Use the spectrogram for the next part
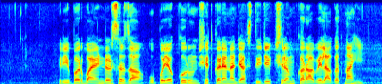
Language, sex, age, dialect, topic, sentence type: Marathi, male, 18-24, Standard Marathi, agriculture, statement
